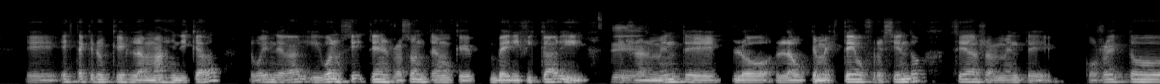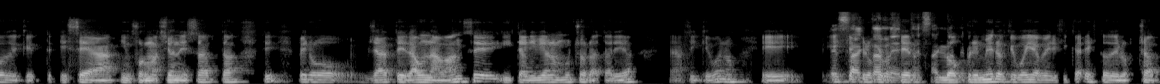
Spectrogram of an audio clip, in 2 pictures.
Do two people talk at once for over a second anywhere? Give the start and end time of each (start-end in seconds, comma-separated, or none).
19.9-21.4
